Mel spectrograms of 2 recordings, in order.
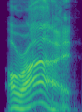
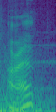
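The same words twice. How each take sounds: First: It sounds eager and enthusiastic. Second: It sounds hesitant and unsure.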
